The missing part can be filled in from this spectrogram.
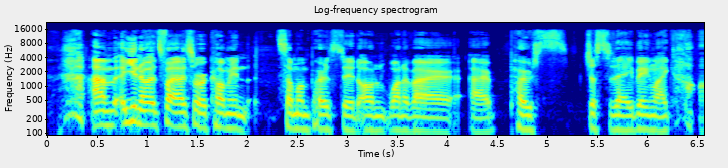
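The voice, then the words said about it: Thick southern New Zealand accent. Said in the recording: “my thick southern accent ... it's too thick, it's farcical”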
